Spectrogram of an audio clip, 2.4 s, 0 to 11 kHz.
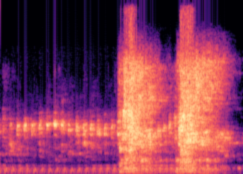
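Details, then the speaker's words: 2015 Honda CBR300F single with compression and spark already checked, during fuel pressure testing with a custom gauge: idles evenly, two throttle blips, then fades unevenly and stalls after starting; a ticking is noted, cause unclear. "It just shut off. Ah, interesting. So, that's what she was complaining about. Ah, it's running good and then it just shuts right off."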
